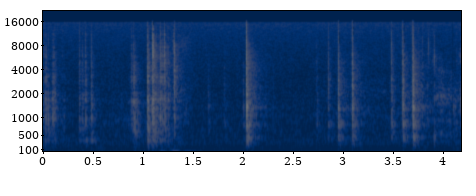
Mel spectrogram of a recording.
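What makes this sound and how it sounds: Long red-painted nails tap the flat, glossy face of a hollow black plastic Wii U console held upright in both hands. The result is quick, bright, dry clicks that die away almost instantly, falling in irregular clusters with short pauses between them.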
